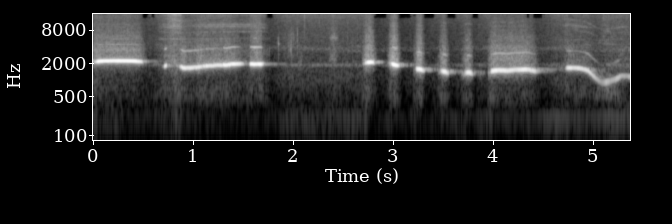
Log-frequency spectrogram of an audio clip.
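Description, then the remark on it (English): Children whistle a short, bouncy theme tune. Sustained notes give way to a run of quick, separate staccato notes, then a sliding finish, clear with no talking. “Our theme music sounds a little different today because you are the ones whistling it.”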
